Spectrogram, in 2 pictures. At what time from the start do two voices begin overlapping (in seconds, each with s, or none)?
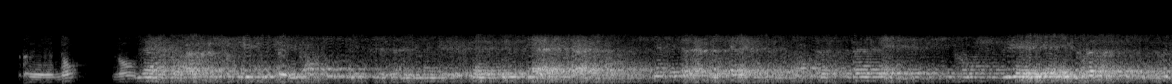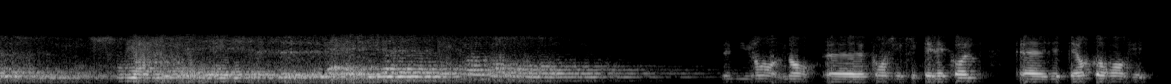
1.3 s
